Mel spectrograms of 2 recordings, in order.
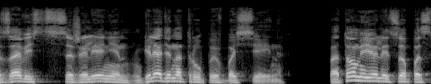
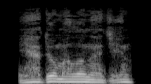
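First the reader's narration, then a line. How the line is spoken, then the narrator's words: Puzzled mutter. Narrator (Russian): недоумевая пробормотал Ток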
